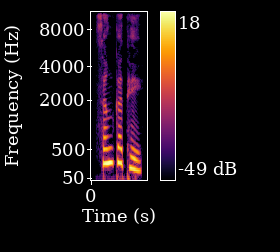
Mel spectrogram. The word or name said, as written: ಸಾಂಗತೆ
